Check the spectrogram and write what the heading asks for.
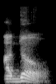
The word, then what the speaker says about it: Hadot: Yeah, and if you really want to be French, with a non-aspirated H. So, Hadot.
